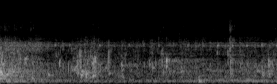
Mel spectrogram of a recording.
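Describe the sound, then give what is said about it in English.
Water sloshes and splashes steadily as people wade through the water of the partly flooded lower shaft of a secret mine on Saturn's sixth moon, a continuous churning with small splashy bursts and no voices. “As they wade through the water of the partly flooded shaft”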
